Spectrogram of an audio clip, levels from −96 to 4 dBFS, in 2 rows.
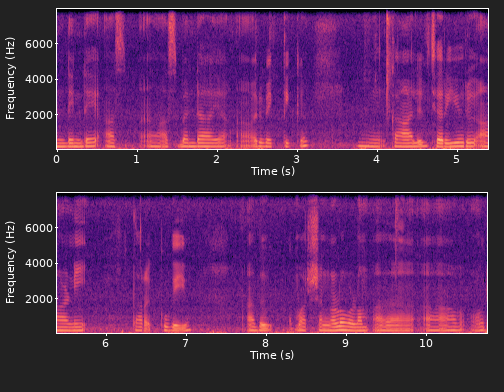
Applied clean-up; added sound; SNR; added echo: none; none; none; none.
